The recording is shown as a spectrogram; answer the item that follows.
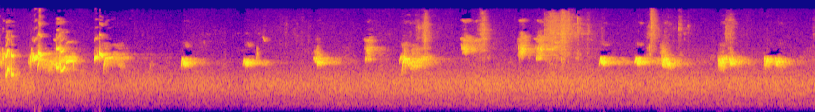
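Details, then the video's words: California thrasher song beginning with several loud, complex notes, then evenly spaced short chirps roughly every half second, with a scratchy, high flourish in the middle. "California Thrasher Bird Sound"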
